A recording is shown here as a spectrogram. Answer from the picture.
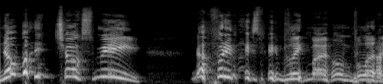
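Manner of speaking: loud, high-pitched mock screaming; retold outburst, high and loud; imitated scream. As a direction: imitate a furious fighter screaming. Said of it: "starts screaming".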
